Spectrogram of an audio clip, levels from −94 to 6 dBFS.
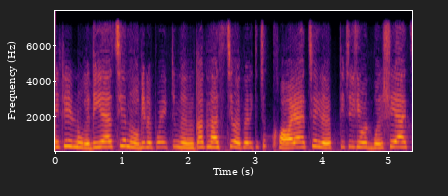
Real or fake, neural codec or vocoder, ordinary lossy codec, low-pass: fake; codec, 16 kHz, 0.5 kbps, X-Codec, HuBERT features, trained on general audio; none; 7.2 kHz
